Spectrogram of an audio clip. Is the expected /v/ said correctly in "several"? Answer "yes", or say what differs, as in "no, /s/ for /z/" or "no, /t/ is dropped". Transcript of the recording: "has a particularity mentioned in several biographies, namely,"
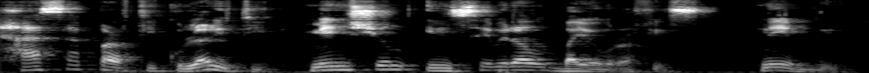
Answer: no, /b/ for /v/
